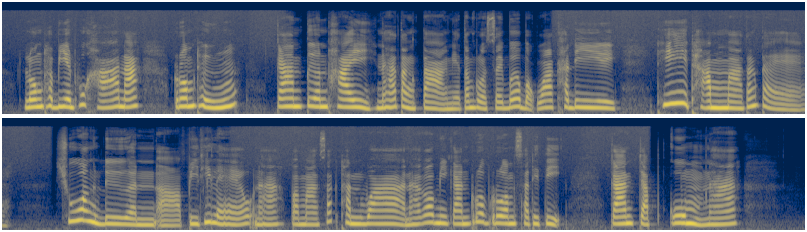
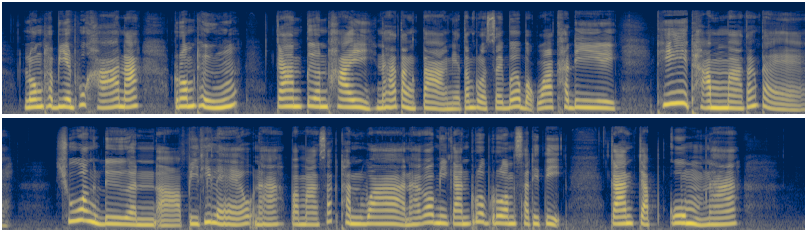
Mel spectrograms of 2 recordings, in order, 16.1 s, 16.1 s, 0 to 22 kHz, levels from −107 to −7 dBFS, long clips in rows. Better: second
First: hiss; faint; until 3 s, from 5.5 to 8.5 s and from 10 to 15 s; 30 dB below the speech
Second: none

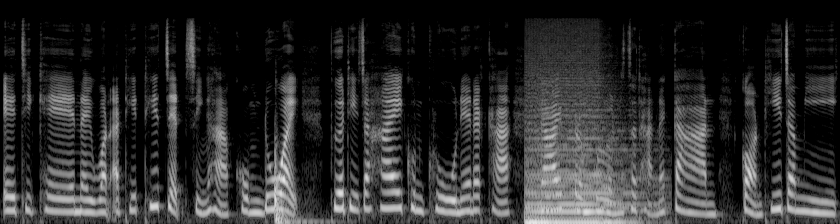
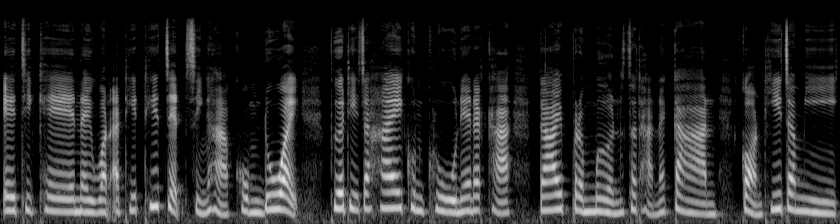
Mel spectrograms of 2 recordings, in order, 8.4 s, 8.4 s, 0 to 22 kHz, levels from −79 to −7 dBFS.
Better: second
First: door banging; noticeable; at 2.5 s; peak 1 dB below the speech // alarm; loud; from 5 to 6.5 s; peak 2 dB above the speech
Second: none

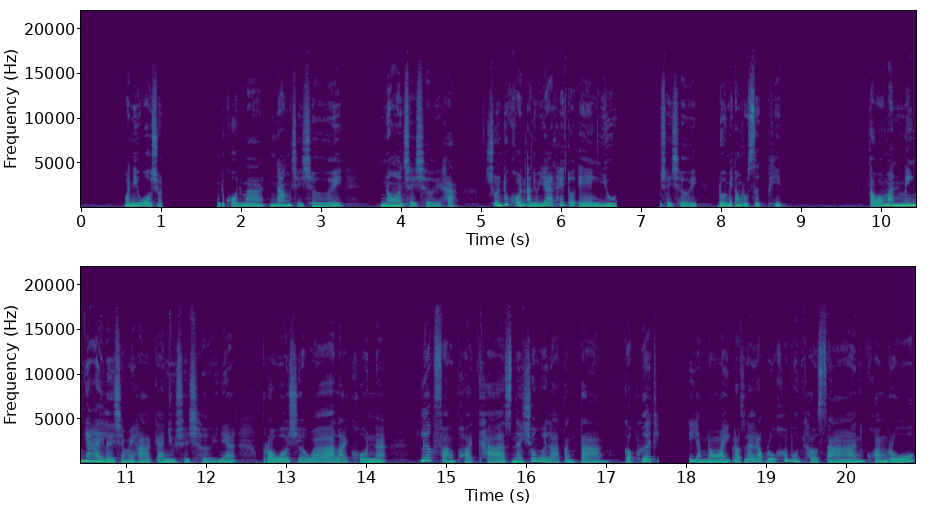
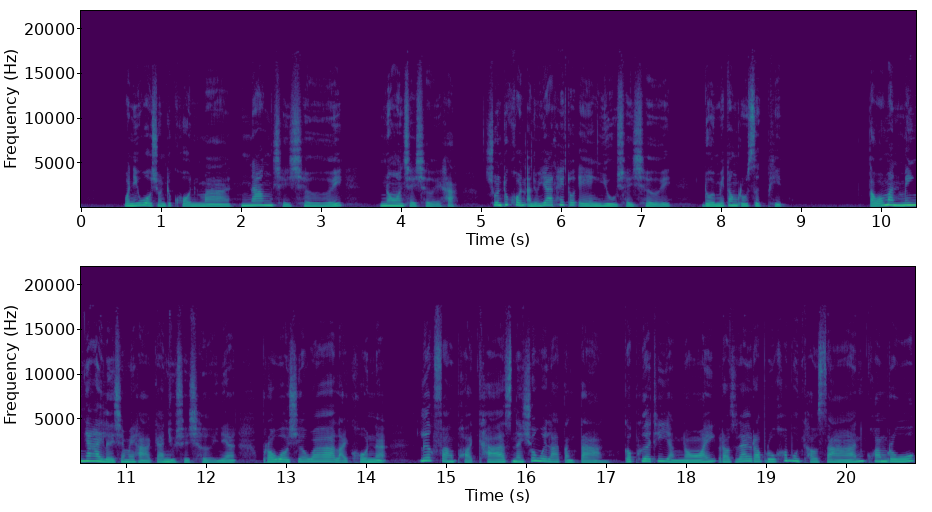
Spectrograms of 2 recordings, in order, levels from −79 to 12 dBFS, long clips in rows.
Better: second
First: audio freezing; at 1 s for 0.5 s, at 6.5 s for 0.5 s and at 18 s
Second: none

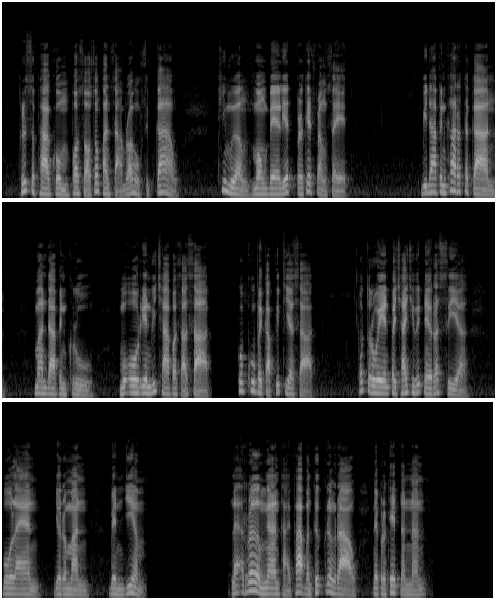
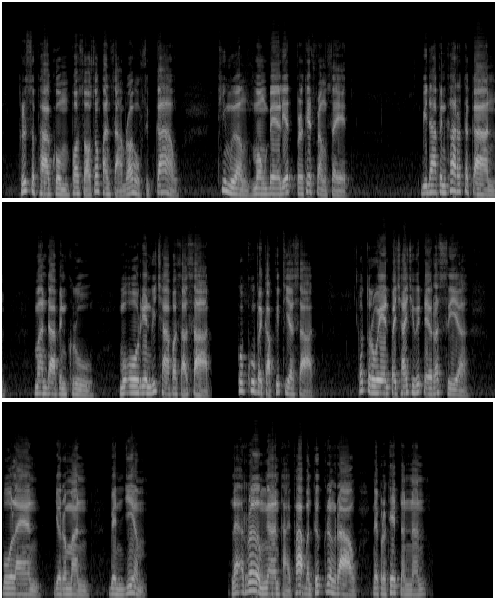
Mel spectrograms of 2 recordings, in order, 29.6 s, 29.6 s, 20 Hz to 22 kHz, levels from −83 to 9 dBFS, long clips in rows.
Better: first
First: none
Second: distortion; slight; 9 dB below the speech

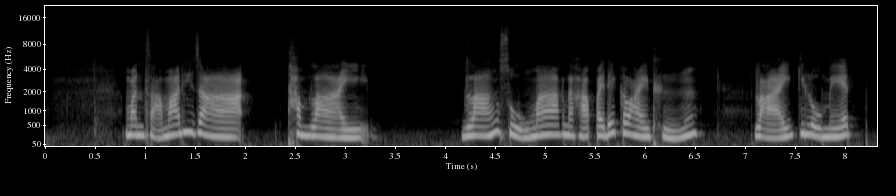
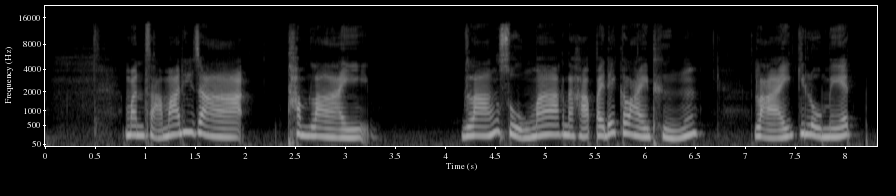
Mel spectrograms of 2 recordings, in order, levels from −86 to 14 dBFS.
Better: second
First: muffled; slightly; fading above 2.5 kHz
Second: none

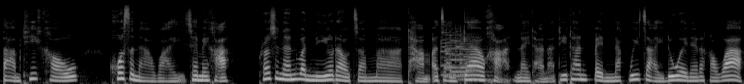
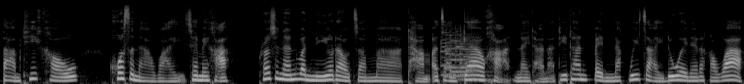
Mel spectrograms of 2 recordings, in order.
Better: neither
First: phone ringing; noticeable; at 4.5 s; peak 7 dB below the speech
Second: phone ringing; noticeable; at 4.5 s; peak 7 dB below the speech

